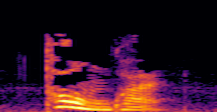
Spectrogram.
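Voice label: "痛快", Mandarin Chinese; chinese-flashcards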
